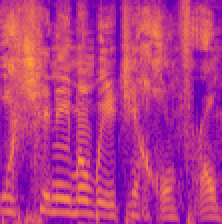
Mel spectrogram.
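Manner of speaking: put-on Scouse accent. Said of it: "I like more Shilla".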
